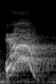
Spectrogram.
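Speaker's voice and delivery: sudden high yell; jump-scare shout. Real, not acted. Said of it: "scare me like that".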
